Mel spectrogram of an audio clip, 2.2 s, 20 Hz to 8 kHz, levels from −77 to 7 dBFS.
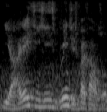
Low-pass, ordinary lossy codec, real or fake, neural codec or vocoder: none; none; fake; codec, 16 kHz, 8 kbps, FreqCodec, larger model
